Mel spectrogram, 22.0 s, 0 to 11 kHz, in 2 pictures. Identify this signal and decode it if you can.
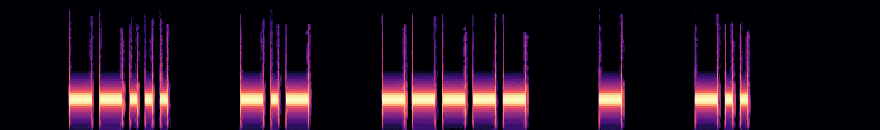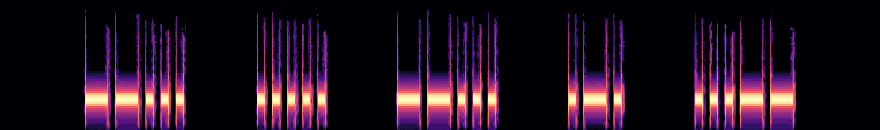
Morse code, heard as a keyed tone, about 13 wpm, spaced as for 7 wpm, 800 Hz. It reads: 7K0TD 757R3
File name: LEZIONI / 9 2867 ws 12wpm 3431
